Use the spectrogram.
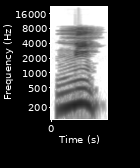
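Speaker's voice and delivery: NI sounded alone, loud and punchy; stressed syllable. Shown as a demonstration. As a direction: hit "ni" hard as the stressed syllable. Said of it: "la sílaba tónica es".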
